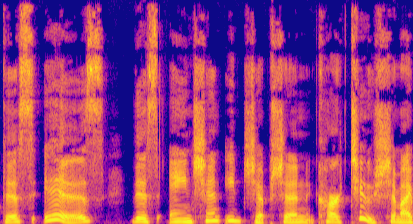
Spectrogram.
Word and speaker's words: cartouche: is this ancient Egyptian cartouche. Am I pronouncing that correctly? Perfect. That's because you're French, It's a French word, actually.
